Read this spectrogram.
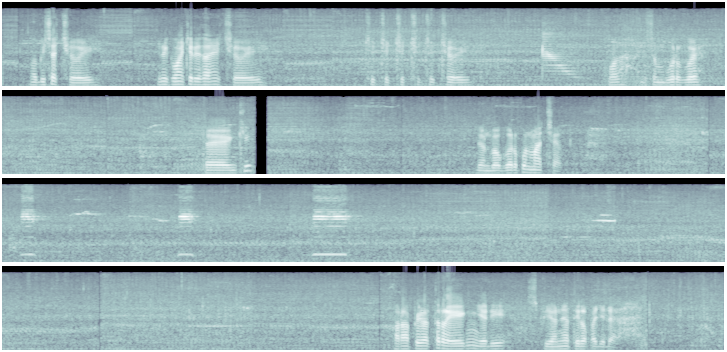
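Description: A motorcycle engine runs steadily up close.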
